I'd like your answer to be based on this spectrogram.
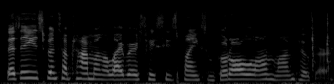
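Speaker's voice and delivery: ordinary talk, nothing marked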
